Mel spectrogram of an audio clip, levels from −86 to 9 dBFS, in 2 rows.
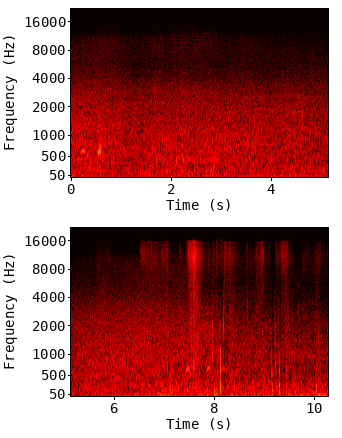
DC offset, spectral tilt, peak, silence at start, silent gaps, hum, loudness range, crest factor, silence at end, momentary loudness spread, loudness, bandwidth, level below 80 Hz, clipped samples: under 0.1%; -3.5 dB/octave; -20 dBFS; 0 s; none; none; 5 LU; 26 dB; 0 s; 6 LU; -45 LUFS; 16 kHz; -54 dBFS; under 0.1%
